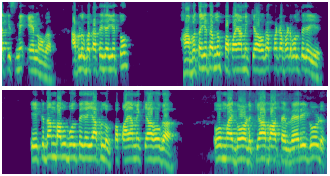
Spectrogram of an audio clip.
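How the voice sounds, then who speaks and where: Young male tutor, high voice, warm coaxing classroom manner with loud praise. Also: steady tone, moderate pace, muffled recording. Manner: affectionate, coaxing, calls pupils "babu", praises loudly. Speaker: English teacher. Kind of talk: online classroom lesson for children.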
